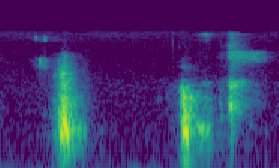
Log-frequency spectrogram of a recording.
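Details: Adult: two sharp cough bursts, the second followed by a short catch, part of a coughing fit.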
